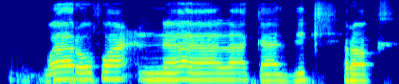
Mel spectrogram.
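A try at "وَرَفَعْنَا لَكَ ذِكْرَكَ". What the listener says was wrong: Udah keluar hamesnya. Nanti tinggal kadar hamesnya sedikit dikurangin. Ya, jangan terlalu banyak. Karena kaf dia memiliki sifat syiddah. Syiddah itu artinya suaranya menekan. Sedikit kadarnya. Jadi cuma bukan ditekan begitu. Ya, kadarnya. Tapi ngeluarin hamzah sudah baik.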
